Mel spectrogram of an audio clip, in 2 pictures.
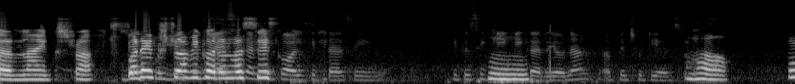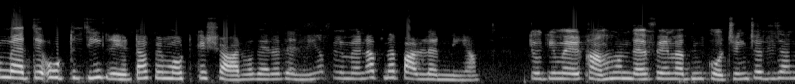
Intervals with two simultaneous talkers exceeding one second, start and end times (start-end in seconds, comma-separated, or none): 1.3-2.7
